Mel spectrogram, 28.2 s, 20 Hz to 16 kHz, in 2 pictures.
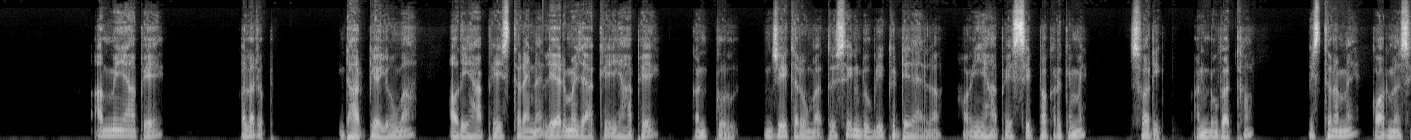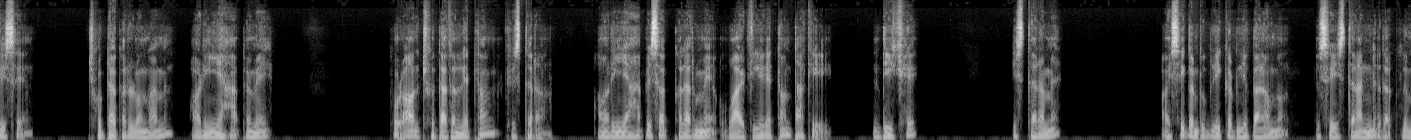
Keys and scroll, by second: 7.8 ctrl+j, 9.1 ctrl+t, 12.3 ctrl+z, 19.3 Return.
